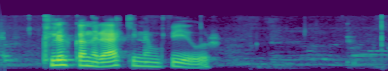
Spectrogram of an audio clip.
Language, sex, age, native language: Icelandic, male, 9, Icelandic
